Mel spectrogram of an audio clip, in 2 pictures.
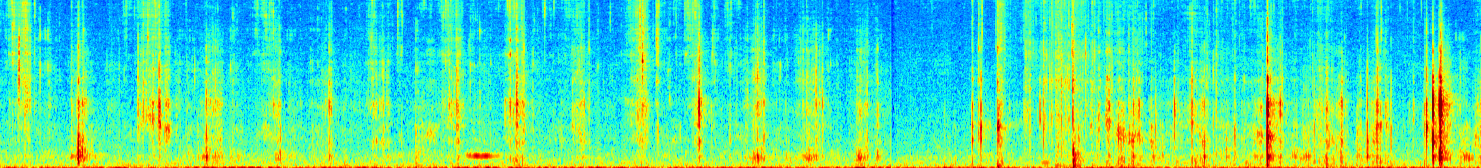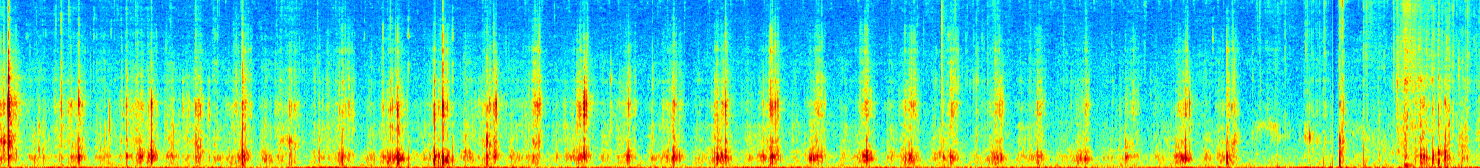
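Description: Dry lumps of clay topped with a creamy paste being bitten and chewed, giving dense crisp crunching. There is a short lull about nine seconds in and a few sharper snaps between about twelve and fifteen seconds in. A steady low hum runs underneath.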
